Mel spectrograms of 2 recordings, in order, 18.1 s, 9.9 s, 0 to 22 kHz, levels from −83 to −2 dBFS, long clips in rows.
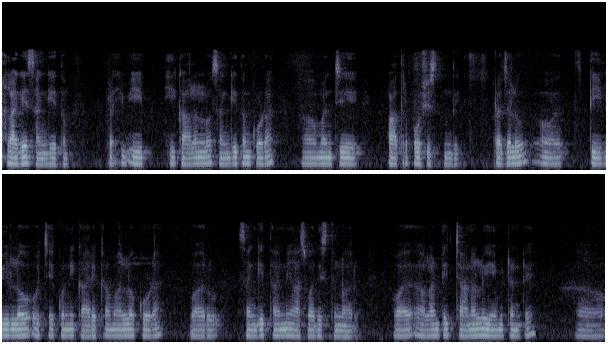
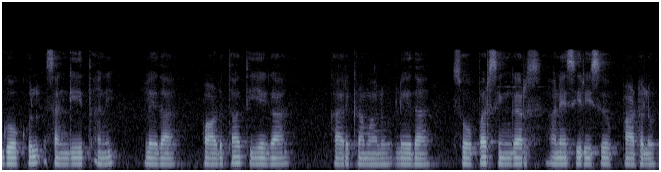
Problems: none marked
